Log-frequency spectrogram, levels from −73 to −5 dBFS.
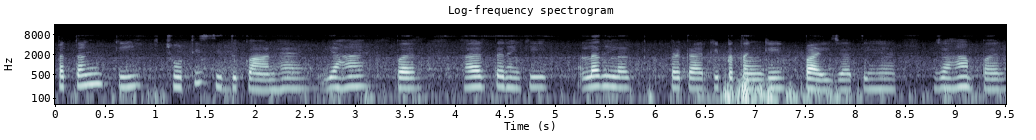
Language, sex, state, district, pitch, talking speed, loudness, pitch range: Hindi, male, Punjab, Fazilka, 210 Hz, 130 wpm, -21 LUFS, 195-225 Hz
